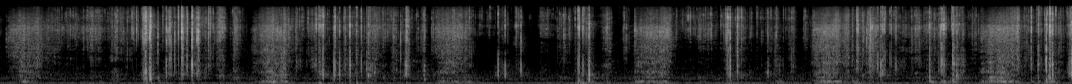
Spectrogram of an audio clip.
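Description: Both hands break and crush small, dry, crispy puffed cereal pillows between the fingertips above a pile of crumbled fragments. Dense, bright crackling and tearing crunches come in rapid bursts, with short quieter gaps between handfuls and almost no low end.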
